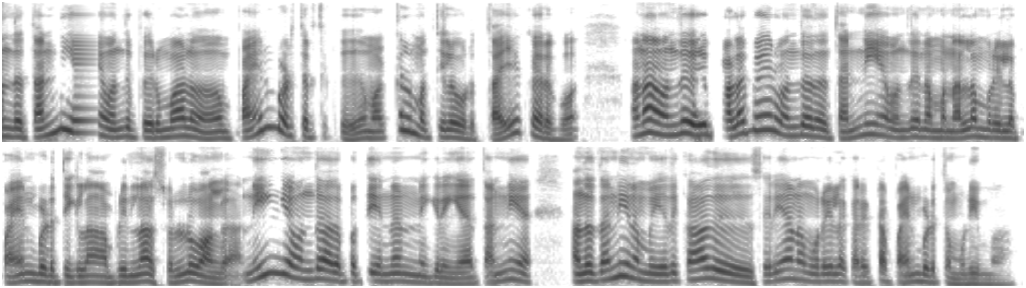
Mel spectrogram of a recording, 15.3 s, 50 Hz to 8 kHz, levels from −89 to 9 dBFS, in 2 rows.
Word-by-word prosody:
அந்தத் 170 -4 0
தண்ணியை 260 - +3 0.2
வந்து 175 +3 -1
பெரும்பாலும் 150 -3 +2
பயன்படுத்துறதுக்கு 240 - -1 0.2
மக்கள் 260 - 0
மத்தியில 160 -1 0
ஒரு 110 - -10
தயக்கம் 250 - +2
இருக்கும். - - -3 0.4
ஆனா 255 - +6
வந்து, 220 +5 +2 0.3
பல 175 +6 +5
பேர் 305 -1 +1
வந்து 200 +1 -1
அந்தத் 160 -6 -1
தண்ணிய 200 +9 0
வந்து 170 +3 -2
நம்ம 150 -1 -1
நல்ல 170 +5 +2
முறையில 145 -3 -1
பயன்படுத்திக்கலாம் 140 -3 -1
அப்டின்னுலாம் 140 +2 -1
சொல்லுவாங்க. 135 -5 +1 0.2
நீங்க 310 +4 +1
வந்து 205 +1 0
அதப் 170 -3 0
பத்தி 165 +1 -1
என்ன 165 +1 -2
நெனைக்கிறீங்க? 120 -4 -1 0.2
தண்ணிய 175 -1 -1 0.4
அந்தத் 170 +2 +3
தண்ணிய 255 +7 +1
நம்ம 160 -4 -2
எதுக்காவது 195 +4 +1 0.3
சரியான 190 +4 -2
முறையில 155 0 -2
கரெக்டா - - -2
பயன்படுத்த 150 -5 -3
முடியுமா? 100 -3 -7
165 Hz, 155 wpm, -23 LUFS, 145-200 Hz, 0.4 s, ஆனா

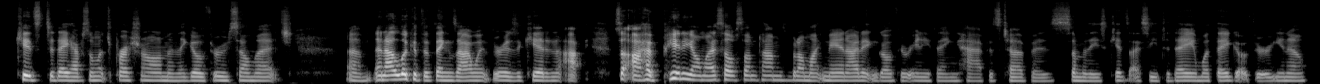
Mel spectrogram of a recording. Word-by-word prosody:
kids 200 -3 +6
today 190 -1 +2
have 180 -1 -2
so 190 - -3
much 190 - -6
pressure 195 0 -2
on 185 -1 -2
'em, - - -3
and 170 -1 -5
they 175 - -6
go 180 0 0
through 185 +1 -3
so 185 0 -4
much. 175 - -5 0.6
Um, 180 0 -4
and 205 +1 +6
I 210 - +10
look 235 +2 +9
at 230 - +1
the 185 - +1
things 185 -1 +2
I 175 0 +4
went 180 0 -4
through 190 - -1
as 180 -2 -2
a - - -8
kid, 185 +1 +1
and 175 0 -5
I - - 0 0.4
so - - +3
I 210 - +7
have 210 -1 +4
pity 260 -2 +6
on 205 -1 0
myself 205 +1 +1
sometimes, 205 -1 -4
but 195 +1 -5
I'm 190 -1 -2
like, 175 -1 -3
"Man, 180 -1 -1
I 180 0 +1
didn't 180 -2 -4
go 170 -1 -5
through 170 -1 -7
anything 170 -1 -8
half 165 -1 -9
as 165 - -12
tough 170 -1 -6
as 160 +1 -11
some 180 -1 -5
of 165 - -5
these 160 0 -7
kids 185 0 -7
I 165 - -9
see 170 0 -7
today 175 +2 -3
and 175 - -5
what 175 0 -6
they 175 0 -1
go 180 - -6
through," 160 0 -5
you 175 +1 -7
know? 175 0 -5
180 Hz, 285 wpm, -23 LUFS, 175-195 Hz, 0.6 s, I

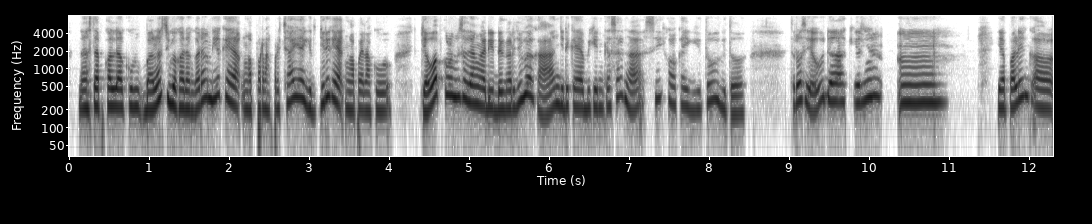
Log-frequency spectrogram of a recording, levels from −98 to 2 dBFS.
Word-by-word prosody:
Nah, 215 - +2
setiap 230 +2 +1
kali 230 -1 +5
aku 225 0 0
bales 210 - +2
juga 265 -7 +5
kadang-kadang 215 +9 +1
dia 315 +3 +4
kayak 270 -9 +1
nggak 205 0 -4
pernah 210 -2 -5
percaya 280 +9 0
gitu, 210 -6 -3
jadi 270 +8 +2
kayak 270 -6 +2
ngapain 195 0 -3
aku 195 0 -6 0.3
jawab 250 - +6
kalau 360 - +3
misalnya 310 -6 +4
nggak 225 -2 +1
didenger 205 0 0
juga 335 +8 +4
kan, 195 - -2
jadi 230 - -1
kayak 215 -2 0
bikin 215 0 -3
kesel 320 +9 -6
nggak 210 -6 -3
sih 310 +1 -8
kalau 265 -7 -7
kayak 220 -4 -7
gitu? 280 +5 -3
Gitu. 180 -4 -4 0.5
Terus 270 +3 +1
yaudah 280 - +1
akhirnya, 300 +6 +1 0.2
mmm, 270 0 +1 0.6
ya 220 -2 -1
paling, 255 +10 +2
kal 220 -9 -1
235 Hz, 200 wpm, -18 LUFS, 210-285 Hz, 0.6 s, jawab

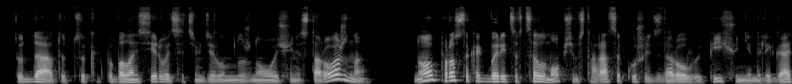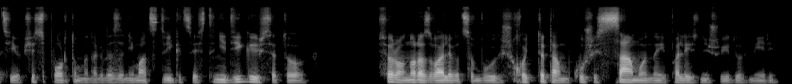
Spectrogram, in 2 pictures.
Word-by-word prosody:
Тут 110 +1 -4
да, 115 -6 +4
тут - - -11
как - - -17
бы - - -7
балансировать 110 +1 0
с - - -4
этим 105 -1 -7
делом 100 -1 -5
нужно 95 0 -5
очень 95 0 -5
осторожно, 105 - 0 0.4
но 185 +5 +3
просто, 185 -2 +2
как 140 -1 -4
говорится, 130 -1 +1
в - - -8
целом-общем 125 -4 0
стараться 110 +2 -1
кушать 110 -5 -9
здоровую 95 -1 -1
пищу, 130 +4 -6
не 95 -1 -4
налегать 95 +5 -1
и 90 - -3
вообще 85 - -8
спортом 100 -2 -3
иногда 90 0 -8
заниматься, 90 +1 -2
двигаться. 95 0 -4
Если 90 - -4
ты 110 - -8
не 110 -1 0
двигаешься, 110 0 -1
то 90 -2 -5 0.7
всё 120 - +2
равно 105 -1 +4
разваливаться 95 -2 +4
будешь, 90 -1 -5
хоть - - -3
ты - - +3
там 90 -1 0
кушай - - -6
самую 95 -3 +9
наиполезнейшую 90 0 -6
еду 90 +1 -9
в 85 - -19
мире. 90 0 -12
95 Hz, 180 wpm, -26 LUFS, 90-110 Hz, 0.7 s, самую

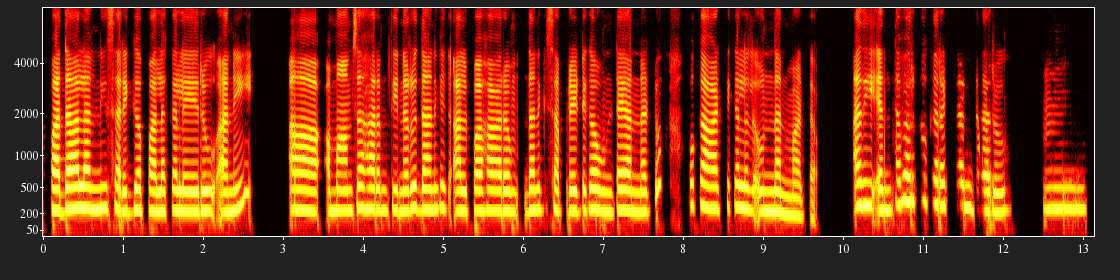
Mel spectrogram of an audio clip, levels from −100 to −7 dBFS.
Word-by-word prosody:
పదాలన్నీ 250 +1 +5
సరిగ్గా 235 0 +1
పలకలేరు 225 0 +1 0.2
అని. 230 +6 0 0.7
ఆహ్, 230 -2 +4 0.2
మాంసాహారం 245 +1 +1
తినరు. 230 +1 +1
దానికి 245 +2 +1 0.2
అల్పాహారం, 230 0 +1 0.2
దానికి 235 +1 -2
సపరేట్‌గా 230 +1 -1
ఉంటాయన్నట్టు 220 - -1 0.4
ఒక - - -39 0.2
ఆర్టికల్‌లో 255 0 -2 0.2
ఉందనమాట. 195 -6 -1 0.6
అది 285 0 +2 0.2
ఎంతవరకు 325 +8 -2
కరెక్ట్ 280 0 -3
అంటారు? 225 -4 -3 0.6
హ్మ్. 250 0 -5
235 Hz, 90 wpm, -23 LUFS, 225-250 Hz, 0.7 s, పదాలన్నీ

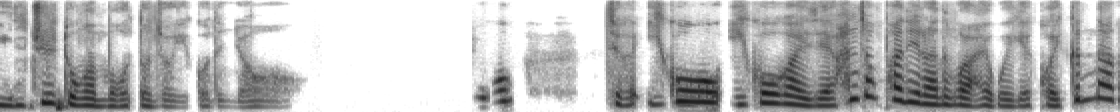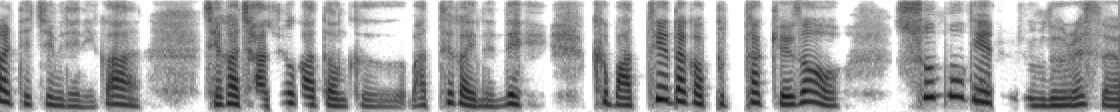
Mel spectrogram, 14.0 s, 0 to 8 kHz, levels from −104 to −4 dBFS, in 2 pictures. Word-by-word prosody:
1 185 -1 -4
주일 255 -1 +2
동안 185 -5 0
먹었던 170 +1 -7
적이 155 -2 -14
있거든요. 160 +1 -18 1.1
그리고 340 -6 -5 0.6
제가 - - -5
이거 275 +5 +4
이거가 225 +1 +2
이제 180 0 -1
한정판이라는 275 - +1
걸 190 - +2
알고 175 -2 -6 0.2
거의 175 - -4
끝나갈 340 - +1
때 220 -4 -6
쯤이 205 -4 -5
되니까 165 +6 -2 0.4
제가 230 0 +3
자주 200 +6 -1
가던 190 -6 0
그 160 -4 -12
마트가 205 +5 -1
있는데 170 +6 0 0.4
그 - - 0
마트에다가 280 - +5
부탁해서 220 -3 +1 0.3
20 420 +1 +2
개를 295 -7 +3 0.2
주문을 185 +1 -1
했어요. 200 -4 -3
210 Hz, 325 characters per minute, -23 LUFS, 180-270 Hz, 1.1 s, 마트에다가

